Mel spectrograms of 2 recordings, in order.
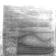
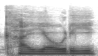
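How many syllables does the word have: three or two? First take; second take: two; three. First: The word is said with two syllables. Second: The word is said with three syllables. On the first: "it quickly rolls off the tongue" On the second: "It's got like sort of like three syllables, takes a little longer to say it"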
